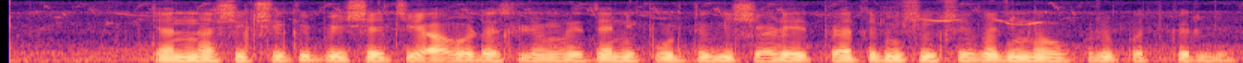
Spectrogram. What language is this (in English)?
Marathi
